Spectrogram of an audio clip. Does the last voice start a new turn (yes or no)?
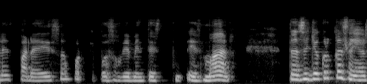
no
